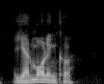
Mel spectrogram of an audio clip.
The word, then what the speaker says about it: Yarmolenko: Yarmolenko. – That's how we should be saying it. – Yarmolenko. – Yarmolenko. It's the Yarmolenko. – You're stressing the second syllable as opposed to the third.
